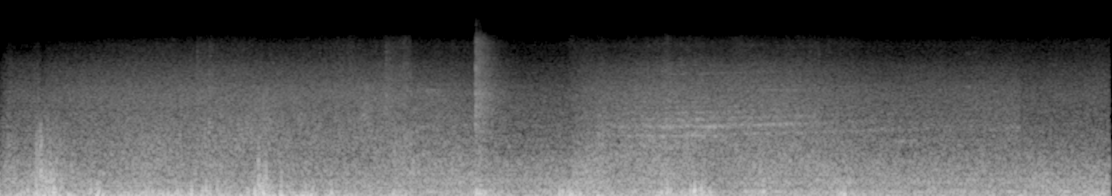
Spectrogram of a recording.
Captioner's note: wind blowing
